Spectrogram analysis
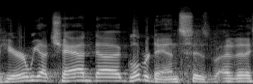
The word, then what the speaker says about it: Kloberdanz: We got Chad Kloberdanz. Did I say that right? You pronounce it for me. Kloberdanz.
